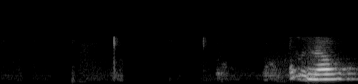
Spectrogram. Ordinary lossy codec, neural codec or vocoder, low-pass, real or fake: none; codec, 24 kHz, 0.9 kbps, WavTokenizer, medium speech release version 2; 3.6 kHz; fake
